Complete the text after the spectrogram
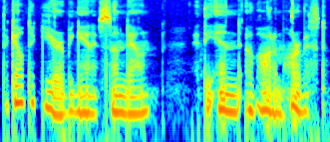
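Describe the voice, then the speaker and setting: A man narrating in a soft, breathy ASMR whisper, with slow, deliberate phrasing, close to the microphone. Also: on the low side, no echo. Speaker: ASMR host.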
